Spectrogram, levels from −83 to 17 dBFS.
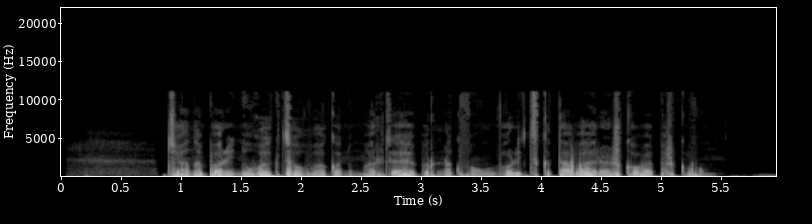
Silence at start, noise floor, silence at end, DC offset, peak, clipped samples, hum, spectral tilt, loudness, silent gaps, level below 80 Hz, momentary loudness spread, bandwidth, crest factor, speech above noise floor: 0.85 s; -54 dBFS; 0.55 s; under 0.1%; 0 dBFS; under 0.1%; none; -7.5 dB/octave; -19 LUFS; none; -32 dBFS; 12 LU; 11.5 kHz; 18 dB; 36 dB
